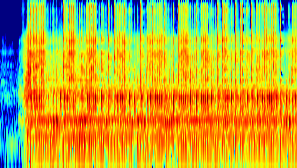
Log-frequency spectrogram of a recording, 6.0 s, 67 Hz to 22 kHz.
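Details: Honda CB125S single-cylinder engine, restored, first run in many years after fitting the carburettor and fuel system, kick-started: catches after a moment and settles into a quick, steady popping beat with slightly uneven throttle. Starts and runs.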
